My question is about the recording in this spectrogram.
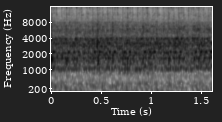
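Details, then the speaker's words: Mahindra Maximo after faulty cam sensor replaced with new one, curing starting trouble: steady even idle, smooth unchanging rumble, no knocks or misses; running normally. "ಈ ಗಾಡಿ cam sensor ತೊಂದರೆ ಇತ್ತು. ಅದರಲ್ಲಿ ಯಾರಾದ್ರು ಹೊಸ ತರಿಸಿ ಹಾಕಿದ್ರೆ ಗಾಡಿ ಸ್ಟಾರ್ಟ್ ಆಯಿತು."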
